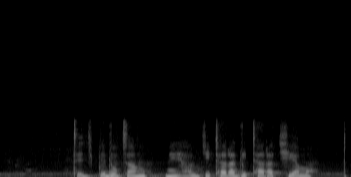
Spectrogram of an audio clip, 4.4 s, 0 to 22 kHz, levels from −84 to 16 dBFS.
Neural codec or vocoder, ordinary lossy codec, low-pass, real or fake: codec, 16 kHz, 0.8 kbps, ZipCodec; none; 7.2 kHz; fake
